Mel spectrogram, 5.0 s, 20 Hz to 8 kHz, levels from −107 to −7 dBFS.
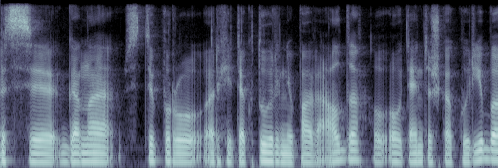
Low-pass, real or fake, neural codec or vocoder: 7.2 kHz; real; none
